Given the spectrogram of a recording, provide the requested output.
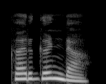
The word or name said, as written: ಗರಿಗಂಟಿ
